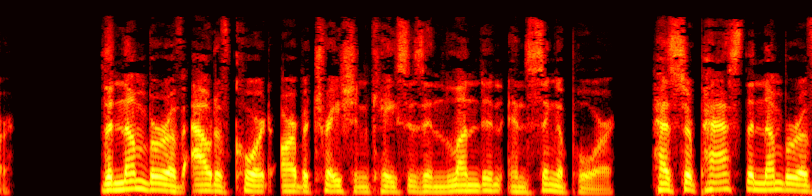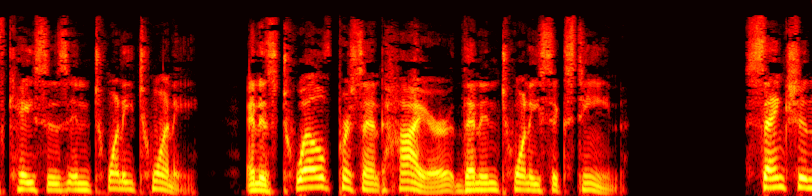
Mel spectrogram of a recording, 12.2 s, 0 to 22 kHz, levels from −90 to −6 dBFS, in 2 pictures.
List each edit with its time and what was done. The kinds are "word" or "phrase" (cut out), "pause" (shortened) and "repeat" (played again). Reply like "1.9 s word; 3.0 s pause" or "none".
none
